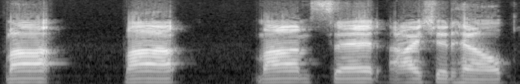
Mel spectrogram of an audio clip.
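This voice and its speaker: A man's voice: mid-range voice, monotone, drawn-out words, bright, forceful tone, clean tone, lo-fi sound. A man playing a timid young boy with a hesitant, stammering delivery in a comedic amateur table read.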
